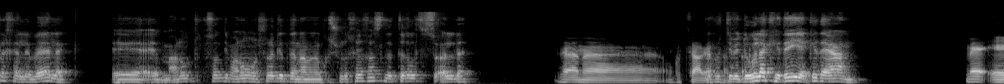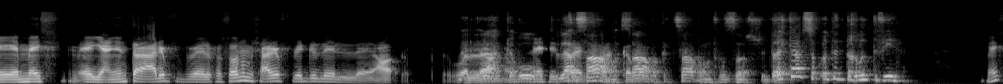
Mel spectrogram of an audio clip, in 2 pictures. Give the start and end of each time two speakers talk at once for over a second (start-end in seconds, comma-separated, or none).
14.7-16.7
